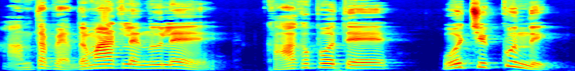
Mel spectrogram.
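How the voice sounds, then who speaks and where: Brief: blunt, shrewd middle-aged matchmaker, somewhat high male voice, storybook cartoon. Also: big pitch swings, unhurried, fairly bright tone. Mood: matter-of-fact. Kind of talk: animated storybook voice acting.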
